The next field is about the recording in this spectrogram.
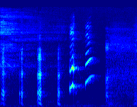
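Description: A dog gives a few short, breathy huffs, then lets out a high, wavering whimper that rises and trails off, fading into quiet background noise.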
